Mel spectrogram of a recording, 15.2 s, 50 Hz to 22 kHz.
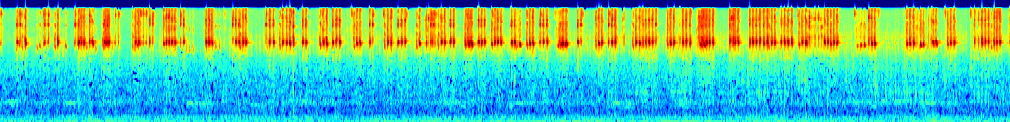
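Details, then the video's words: Chorus of live crickets, dense high-pitched pulsed chirping repeated rapidly and continuously, bursts closely spaced with only brief breaks, a soft low drone in the background. "Live Crickets 60min "Natural Sound""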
